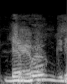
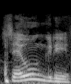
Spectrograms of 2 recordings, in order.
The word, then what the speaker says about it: Seungri: Que no Seur, Seungri. Bien pronunciado, bien pronunciado. – Seungri. – Se dice Seungri.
